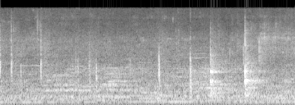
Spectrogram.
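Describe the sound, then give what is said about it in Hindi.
Kashmiri red chili frying in a pan gives a soft, steady sizzle, broken by many light scraping clicks from stirring at irregular intervals. “ये कश्मीरी लाल मिर्च, और लाल मिर्च को fry कर लेंगे कुछ देर इस तरह से।”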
